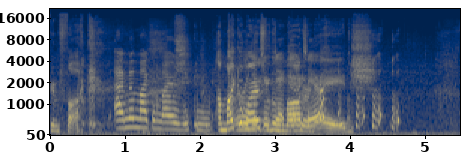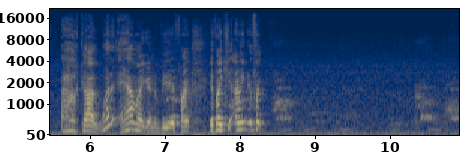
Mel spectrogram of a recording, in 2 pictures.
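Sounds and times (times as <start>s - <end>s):
speech: 0.0s - 4.7s, 5.6s - 8.5s
steady low hum: 0.0s - 10.9s
laughter: 0.5s - 4.8s
dogs barking from another room: 8.4s - 8.8s, 10.2s - 10.9s.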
